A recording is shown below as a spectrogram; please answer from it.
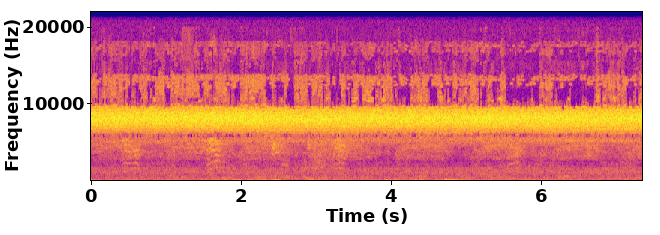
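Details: Constant shrill whine from a cicada, level and unchanging, with low rumbling noise and a couple of soft thumps in the background.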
